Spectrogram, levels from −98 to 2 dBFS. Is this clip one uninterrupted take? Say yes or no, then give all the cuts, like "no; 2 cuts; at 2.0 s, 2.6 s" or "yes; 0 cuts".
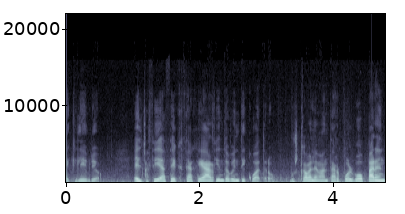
no; 2 cuts; at 1.1 s, 2.2 s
